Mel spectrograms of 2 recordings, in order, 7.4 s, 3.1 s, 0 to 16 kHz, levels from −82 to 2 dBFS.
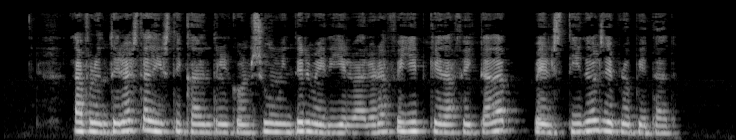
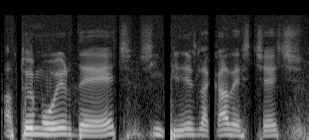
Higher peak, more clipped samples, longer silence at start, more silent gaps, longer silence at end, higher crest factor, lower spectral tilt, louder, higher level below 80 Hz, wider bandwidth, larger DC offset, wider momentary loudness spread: first, -6 dBFS vs -10 dBFS; neither; first, 0.75 s vs 0.05 s; second, none vs 1.64-1.70 s, 2.09-2.14 s; first, 0.6 s vs 0 s; about the same, 16 dB vs 14 dB; second, -4.5 dB/octave vs -7 dB/octave; first, -21 LUFS vs -24 LUFS; second, -64 dBFS vs -44 dBFS; about the same, 11.5 kHz vs 11 kHz; neither; second, 6 LU vs 11 LU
